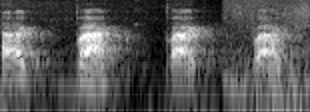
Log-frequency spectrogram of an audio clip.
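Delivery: play-by-play ballpark baseball announcer voice. Mid-game, the speaker calls out a move in a baseball announcer voice. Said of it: "Trying to sound like a baseball announcer".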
